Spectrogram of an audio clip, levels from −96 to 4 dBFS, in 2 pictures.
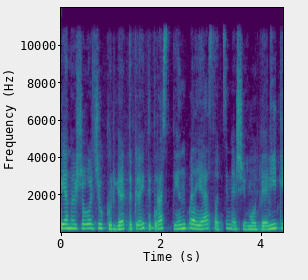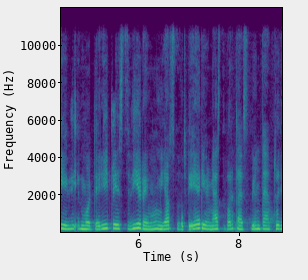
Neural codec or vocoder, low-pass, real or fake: codec, 24 kHz, 1.5 kbps, HILCodec; 10.8 kHz; fake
